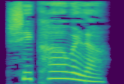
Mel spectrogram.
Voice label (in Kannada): "ಶಿಖಾವಳ", Kannada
